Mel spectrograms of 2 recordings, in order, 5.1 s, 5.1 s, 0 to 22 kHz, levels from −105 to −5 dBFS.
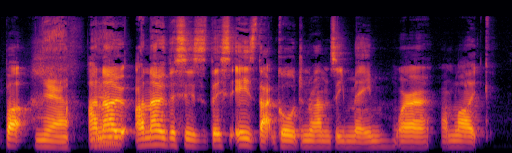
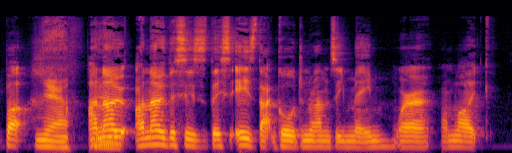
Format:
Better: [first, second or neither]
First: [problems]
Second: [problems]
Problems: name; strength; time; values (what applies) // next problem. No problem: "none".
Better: second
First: thin; somewhat; fading below 400 Hz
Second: none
